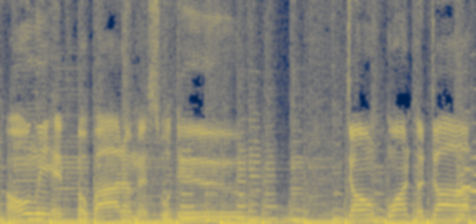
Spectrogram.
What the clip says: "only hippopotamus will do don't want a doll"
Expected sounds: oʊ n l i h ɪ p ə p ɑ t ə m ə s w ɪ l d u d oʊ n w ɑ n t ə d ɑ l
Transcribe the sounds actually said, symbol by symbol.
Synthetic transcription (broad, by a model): oʊ n l i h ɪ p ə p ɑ t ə m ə s w ɪ l d u d oʊ n w ɑ n t ə d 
